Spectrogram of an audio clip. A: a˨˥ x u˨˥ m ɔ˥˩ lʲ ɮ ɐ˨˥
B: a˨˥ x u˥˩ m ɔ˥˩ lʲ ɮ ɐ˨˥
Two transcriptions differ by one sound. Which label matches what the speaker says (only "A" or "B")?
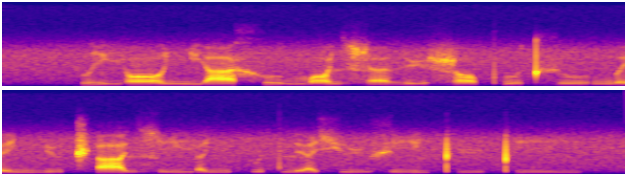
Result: B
